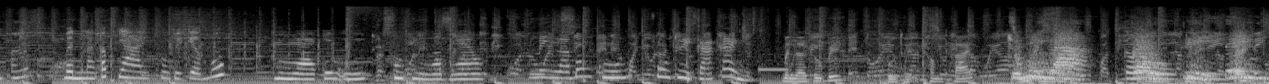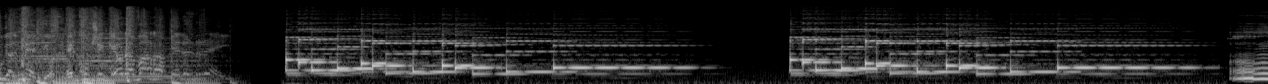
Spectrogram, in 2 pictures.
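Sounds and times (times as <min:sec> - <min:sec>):
speech: 0:00.1 - 0:14.6
melodic phone ringtone: 0:15.6 - 0:19.9, 0:20.6 - 0:24.9.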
